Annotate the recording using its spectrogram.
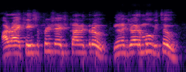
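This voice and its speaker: A man talking in casual commentary with a slightly high, bright and forceful voice. He stammers through restarts and keeps repeating rhetorical questions. The audio sounds a little muffled and lo-fi. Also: quick pace. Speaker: commentary streamer.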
